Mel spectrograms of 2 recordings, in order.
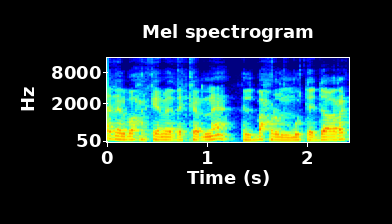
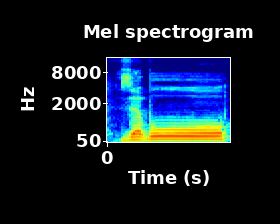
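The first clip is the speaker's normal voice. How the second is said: very slow, louder drawn-out syllables; syllable scanning; 2 semitones higher, 6 dB louder, much slower than usual. Shown as a demonstration. Teacher scanning a verse for students, slow loud syllables. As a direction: stretch each syllable for the students. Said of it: "أقف عند الواو".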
